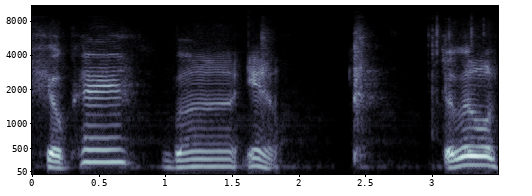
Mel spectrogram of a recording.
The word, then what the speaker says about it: Chopin: It's actually pronounced Chopin, but you know.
